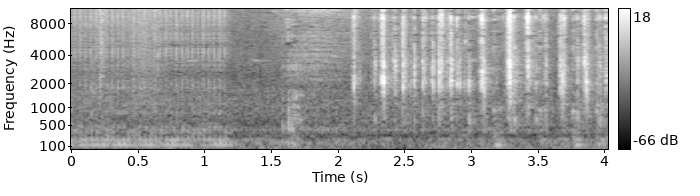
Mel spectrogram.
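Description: Keys pressed on an Atari 65XE home computer keyboard during repair: a quiet lead-in, then a close, irregular run of sharp plastic clicks and taps through the second half, with no voices.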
